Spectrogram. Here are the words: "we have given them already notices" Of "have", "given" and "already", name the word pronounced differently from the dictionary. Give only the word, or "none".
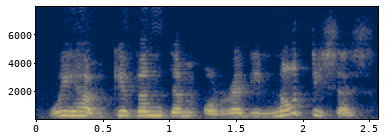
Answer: none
